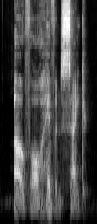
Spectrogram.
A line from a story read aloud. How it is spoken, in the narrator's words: muttered Fitch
